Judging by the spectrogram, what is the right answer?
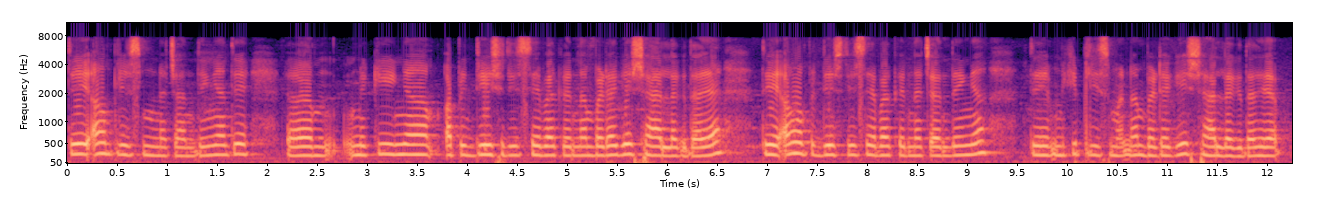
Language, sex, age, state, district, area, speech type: Dogri, female, 18-30, Jammu and Kashmir, Udhampur, rural, spontaneous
